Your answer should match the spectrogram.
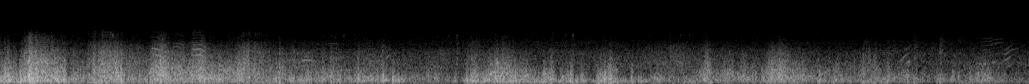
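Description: Strong gusty wind buffeting the microphone: a rushing noise that comes in irregular surges. It is loudest at first and eases somewhat near the end.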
